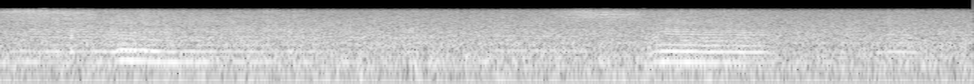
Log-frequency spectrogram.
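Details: Western honey bees (Apis mellifera) flit between flowers in a back garden with late-blooming buddleia, buzzing past in low humming drones that swell and fade against a steady outdoor hiss.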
